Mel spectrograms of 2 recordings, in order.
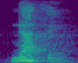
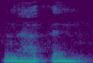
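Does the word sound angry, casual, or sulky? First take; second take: angry; sulky. First: It sounds curt and angry. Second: It sounds hesitant and sulky. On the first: Something is wrong and the listener caused it. "the same word, but they said it in a different way" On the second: Something is wrong and they want to be asked more. "Maybe they say it like this"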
